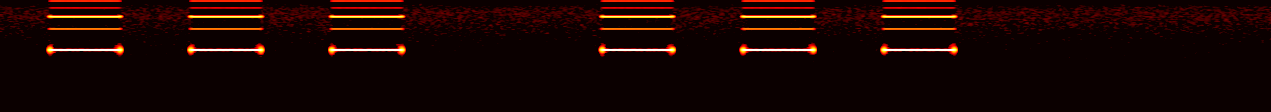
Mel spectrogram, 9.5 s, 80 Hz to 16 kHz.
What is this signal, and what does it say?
Alarm pattern, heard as an alarm's beeps, played twice, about 3050 Hz. Temporal three. Smoke or fire, evacuate.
